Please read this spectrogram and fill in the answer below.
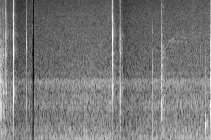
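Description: A few short, sharp plastic clicks and taps from a hand gripping and handling a small battery-powered lamp rig, coming in pairs: two near the start and two a little after two seconds. Under them is a faint steady high whine.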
